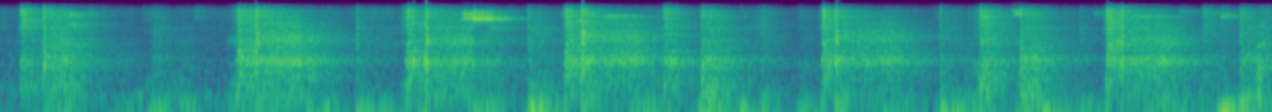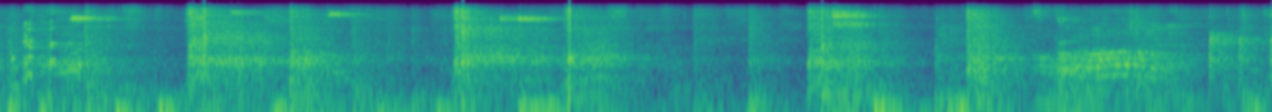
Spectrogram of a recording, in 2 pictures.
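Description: Squash rally: the ball struck by rackets and smacking off the court walls, giving a run of sharp thuds at an uneven pace, with a few short high squeaks between them.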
